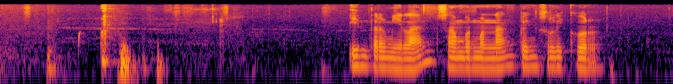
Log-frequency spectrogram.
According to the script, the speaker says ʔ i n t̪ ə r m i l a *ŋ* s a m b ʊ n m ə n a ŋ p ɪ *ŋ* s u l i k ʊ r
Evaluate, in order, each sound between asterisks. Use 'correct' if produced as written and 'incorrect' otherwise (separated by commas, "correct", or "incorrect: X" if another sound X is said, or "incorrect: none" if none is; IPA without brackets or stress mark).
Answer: incorrect: n, correct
